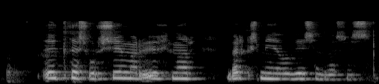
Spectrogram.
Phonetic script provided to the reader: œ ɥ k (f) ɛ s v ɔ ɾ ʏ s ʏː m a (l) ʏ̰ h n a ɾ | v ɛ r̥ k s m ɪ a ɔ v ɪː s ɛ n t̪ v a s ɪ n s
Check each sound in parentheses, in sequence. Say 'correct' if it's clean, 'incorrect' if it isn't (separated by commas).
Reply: incorrect, incorrect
